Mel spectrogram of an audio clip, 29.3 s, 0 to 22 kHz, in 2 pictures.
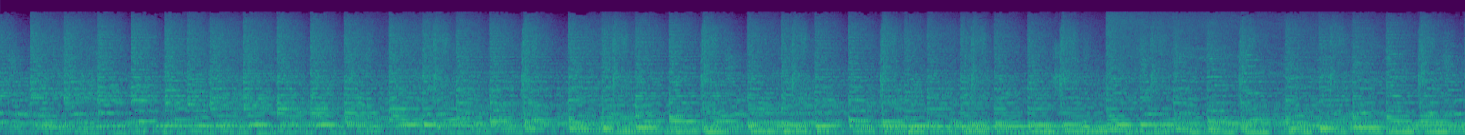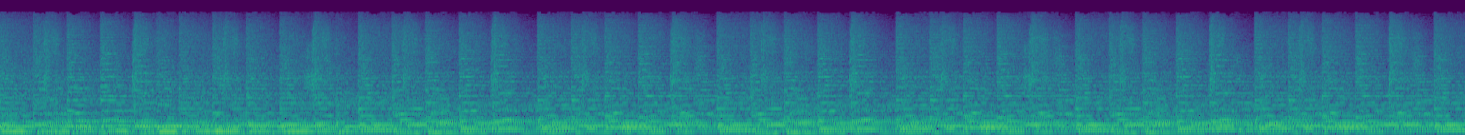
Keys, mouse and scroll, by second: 3.3 KP_1, 3.5 KP_5, 15.9 KP_3, 16.1 KP_0, 21.3 click, 27.1 KP_0.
